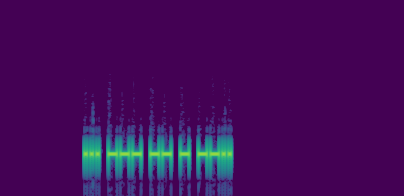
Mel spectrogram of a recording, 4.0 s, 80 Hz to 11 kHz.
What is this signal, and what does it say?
Morse code, heard as a keyed tone, about 39 wpm, 700 Hz. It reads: SOMTZ
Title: Code Groups - 5 Letter:Numbers - 40wpm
